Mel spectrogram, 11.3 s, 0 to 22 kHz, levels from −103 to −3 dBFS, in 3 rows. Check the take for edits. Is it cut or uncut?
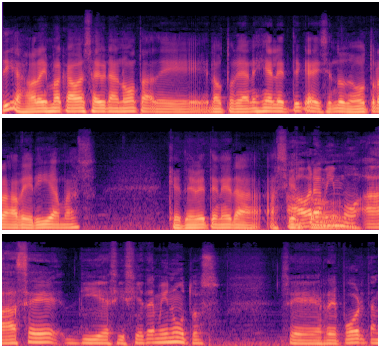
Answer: uncut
